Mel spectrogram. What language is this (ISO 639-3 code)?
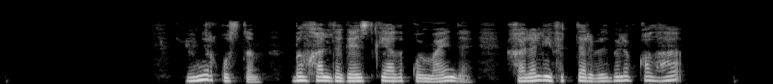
bak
